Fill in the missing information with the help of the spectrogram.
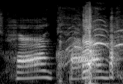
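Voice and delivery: loud honking goose; goose honk impression. Shown as a demonstration. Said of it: "it's like a goose".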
